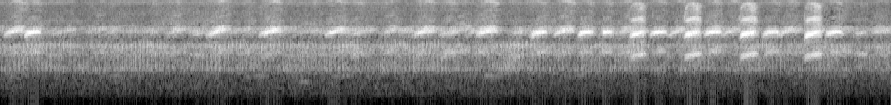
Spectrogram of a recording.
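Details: On Amami Oshima, Japan, Hallowell's tree frogs call in the rain, giving high, nasal notes nearly twice per second, with a quicker burst of loud sharp pulses near the end, against continuous rainfall hiss.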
